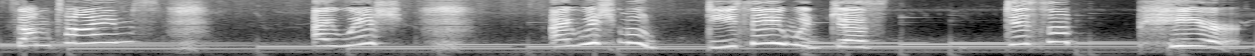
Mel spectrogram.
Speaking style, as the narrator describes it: swallowing hard past what felt like a rock lodged in her throat, she blurted

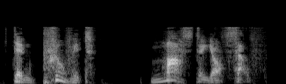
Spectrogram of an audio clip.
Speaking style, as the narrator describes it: spat Snape

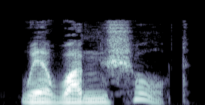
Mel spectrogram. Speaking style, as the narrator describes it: said Lupin

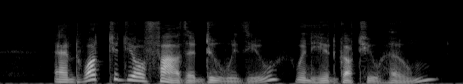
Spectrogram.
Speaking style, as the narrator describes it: said Dumbledore quietly

